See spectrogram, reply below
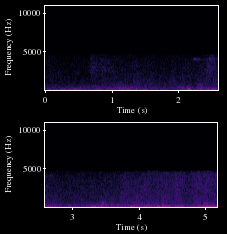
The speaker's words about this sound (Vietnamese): các vị mà trời mưa nhớ sụp cái đó xuống bớt bớt nè, để thôi mưa tạt vô cái bàn.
